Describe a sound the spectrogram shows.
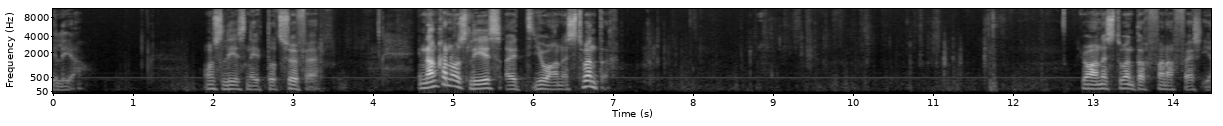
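A man reads aloud calmly and expressively, close by.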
